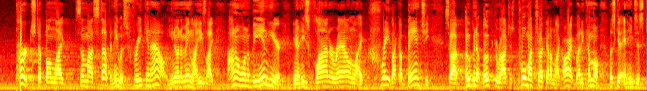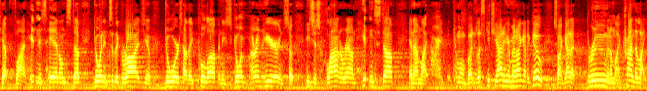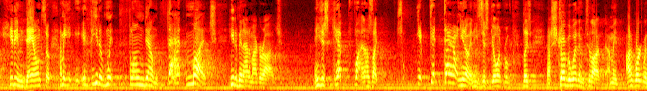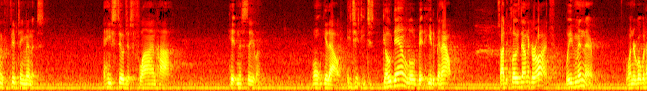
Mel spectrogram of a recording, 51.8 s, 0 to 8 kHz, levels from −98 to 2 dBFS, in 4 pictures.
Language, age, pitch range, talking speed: English, 40-59, 120-170 Hz, 250 wpm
